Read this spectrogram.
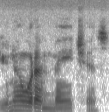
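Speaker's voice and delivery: soft, secretive half-whisper leaning close. Playing a character who leans closer and asks about mages: half-whispering. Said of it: "she comes closer and just whispers to you".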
